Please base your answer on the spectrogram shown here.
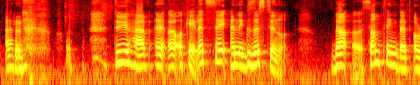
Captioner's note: laugh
